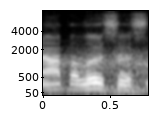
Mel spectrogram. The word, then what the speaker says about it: Opelousas: I'm in Opelousas now. and I'm finally pronouncing it the right way.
